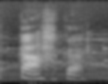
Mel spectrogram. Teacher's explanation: Esse rótico é produzido na região velar só que Diferentemente do anterior ele é vozeado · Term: fricativo velar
